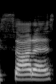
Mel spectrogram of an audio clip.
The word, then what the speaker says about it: Sara: It's spelled Sarah, but I pronounce it Sada, and that's a funny story. In kindergarten, there was 4 Sarahs in my class, and my mom always called me Sada, so I was like,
